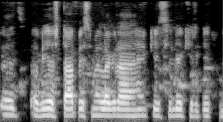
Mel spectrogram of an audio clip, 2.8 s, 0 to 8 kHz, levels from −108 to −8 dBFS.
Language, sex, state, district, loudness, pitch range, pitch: Hindi, male, Bihar, Saharsa, -19 LUFS, 155-165 Hz, 160 Hz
